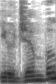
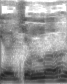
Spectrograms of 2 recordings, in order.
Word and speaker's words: Yojimbo: Yosagi Yojimbo.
